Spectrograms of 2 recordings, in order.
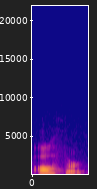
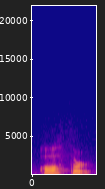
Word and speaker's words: author: Autor em inglês é author. Está vendo esse AU de novo aí no início da palavra? Então pronuncie com O, author, author.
